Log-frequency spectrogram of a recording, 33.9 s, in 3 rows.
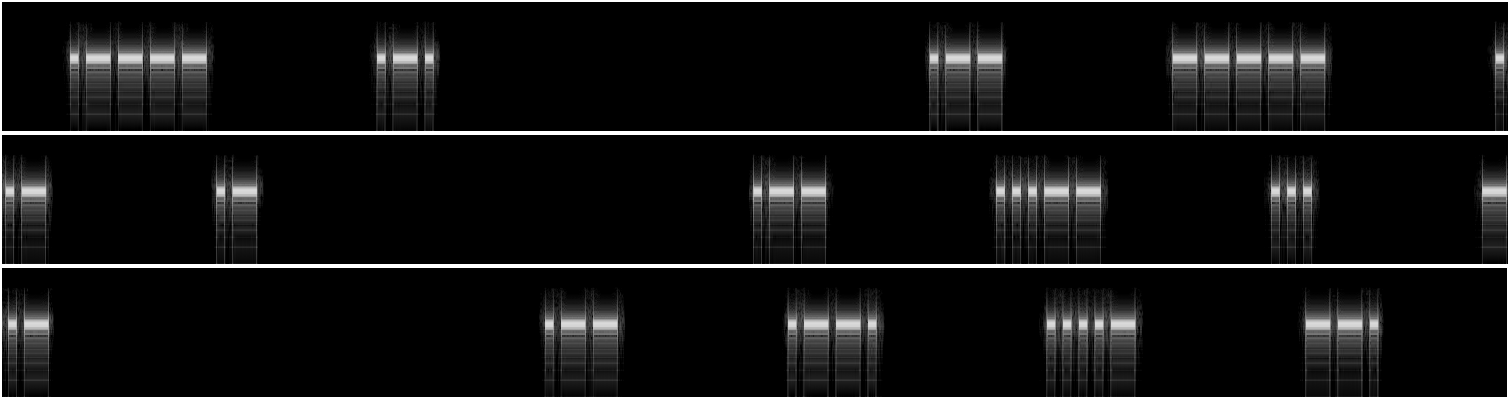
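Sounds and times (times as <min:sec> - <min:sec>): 
morse code call-sign beeps: 0:00.6 - 0:01.6, 0:02.8 - 0:03.3, 0:07.0 - 0:07.6, 0:08.8 - 0:10.0, 0:11.2 - 0:11.6, 0:12.9 - 0:13.3, 0:17.0 - 0:17.5, 0:18.8 - 0:19.6, 0:20.8 - 0:21.2, 0:22.4 - 0:23.0, 0:26.7 - 0:27.3, 0:28.5 - 0:29.2, 0:30.4 - 0:31.2, 0:32.4 - 0:33.0.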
